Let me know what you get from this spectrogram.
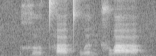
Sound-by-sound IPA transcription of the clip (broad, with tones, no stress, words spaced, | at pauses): xɤ˧˥t̪ʰä˧˥t̪ʰwə˨˩n ʈ͡ʂwä˥˩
